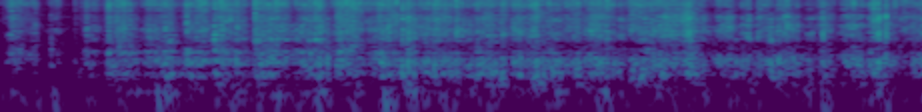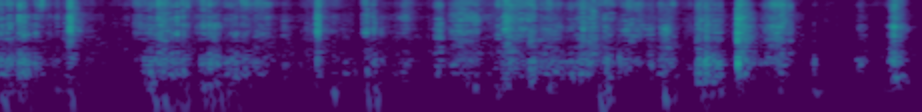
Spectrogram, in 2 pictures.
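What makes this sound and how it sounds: Fingers quickly tap and scratch a flat black foam packing insert with slots, dark grey in color and held in both hands. A dense, bright, hissy scratching fills the first five seconds, then gives way to scattered short, dry taps and scrapes with almost no low end.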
